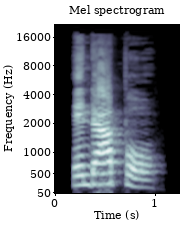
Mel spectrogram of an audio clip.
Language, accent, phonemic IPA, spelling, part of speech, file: Swahili, Kenya, /ɛˈⁿdɑ.pɔ/, endapo, conjunction, Sw-ke-endapo.flac
- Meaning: if it should happen, supposing it happens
